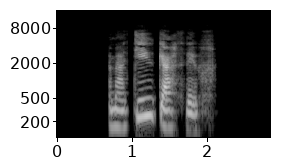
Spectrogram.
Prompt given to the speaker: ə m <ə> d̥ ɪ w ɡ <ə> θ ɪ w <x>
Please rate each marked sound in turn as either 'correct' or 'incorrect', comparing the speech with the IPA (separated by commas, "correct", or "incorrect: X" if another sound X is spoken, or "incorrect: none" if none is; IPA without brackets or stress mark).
incorrect: a, incorrect: a, incorrect: χ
